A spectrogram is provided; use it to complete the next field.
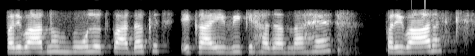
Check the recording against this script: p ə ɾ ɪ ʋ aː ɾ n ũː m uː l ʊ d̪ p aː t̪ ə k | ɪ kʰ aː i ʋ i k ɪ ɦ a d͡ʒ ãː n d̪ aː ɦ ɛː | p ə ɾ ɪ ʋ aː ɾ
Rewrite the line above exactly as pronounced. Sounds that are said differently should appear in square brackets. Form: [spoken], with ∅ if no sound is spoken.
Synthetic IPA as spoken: p ə ɾ ɪ ʋ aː ɾ n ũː m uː l ʊ [t̪] p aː [d̪] ə k | ɪ [k] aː i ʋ i k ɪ ɦ a d͡ʒ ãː n d̪ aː ɦ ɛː | p ə ɾ ɪ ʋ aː ɾ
